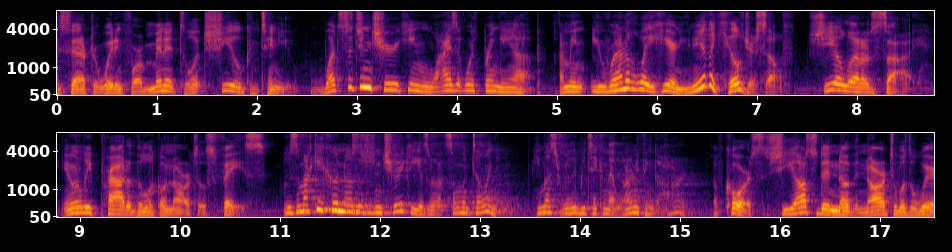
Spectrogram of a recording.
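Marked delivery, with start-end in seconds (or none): 2.5-7.4 curious Ino. A narrator's reading. Ino asking. 11.0-15.1 Shio's voice. A narrator's reading. Shio higher.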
